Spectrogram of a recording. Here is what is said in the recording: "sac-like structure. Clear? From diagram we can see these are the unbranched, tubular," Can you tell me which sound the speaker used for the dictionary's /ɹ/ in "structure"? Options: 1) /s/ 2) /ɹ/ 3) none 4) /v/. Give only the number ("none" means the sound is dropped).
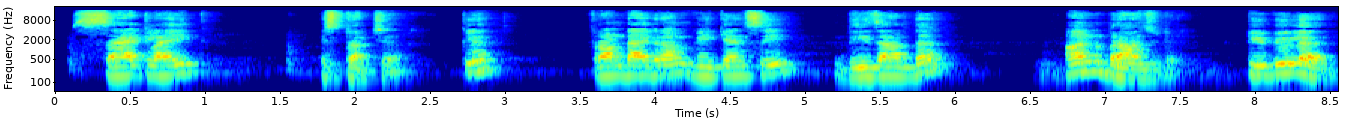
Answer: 2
